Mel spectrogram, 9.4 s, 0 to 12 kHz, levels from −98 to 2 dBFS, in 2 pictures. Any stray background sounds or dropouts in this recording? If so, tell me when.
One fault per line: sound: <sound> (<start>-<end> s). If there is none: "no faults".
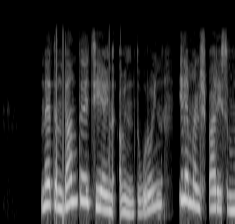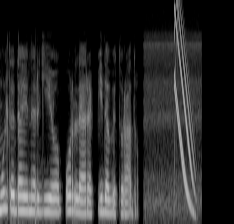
sound: chirp (8.2-8.7 s)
